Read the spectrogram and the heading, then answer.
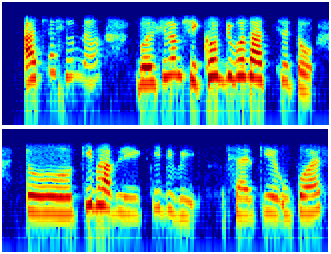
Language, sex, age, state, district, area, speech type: Bengali, female, 18-30, West Bengal, Purulia, urban, conversation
